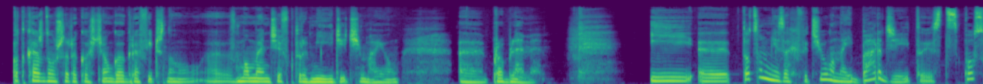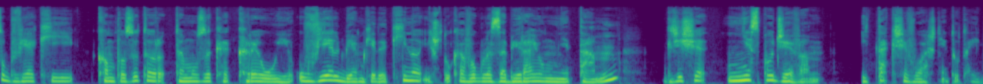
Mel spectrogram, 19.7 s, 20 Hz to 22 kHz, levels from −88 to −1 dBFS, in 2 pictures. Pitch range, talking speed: 150-180 Hz, 140 wpm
